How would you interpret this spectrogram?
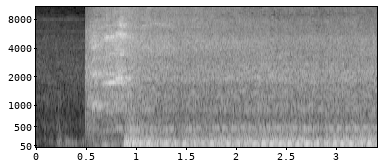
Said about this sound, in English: Engine running, it's working fine.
